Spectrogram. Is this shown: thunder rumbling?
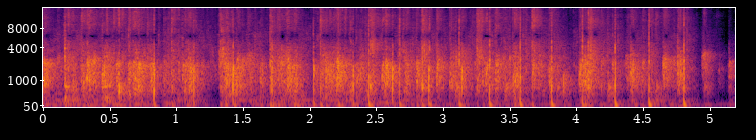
no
